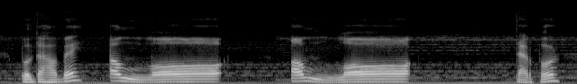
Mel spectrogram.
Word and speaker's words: আল্লাহ: তান দিতে হবে এবং ল উচ্চারণ করতে হবে লা উচ্চারণ করা যাবে না আল্লাহ আল্লাহ রয়াল বলা যাবে না বলতে হবে আল্লাহ আল্লাহ তারপর হু আল্লাহু এখানে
